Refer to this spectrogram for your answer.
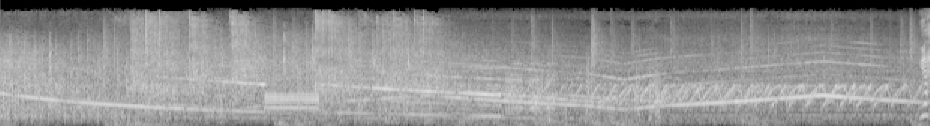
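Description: An ambulance siren wails continuously, its pitch sweeping up and down in long glides, loud amid busy street noise, with some indistinct voices underneath.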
